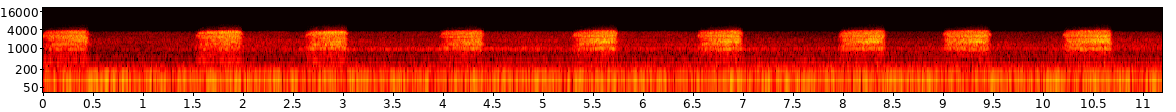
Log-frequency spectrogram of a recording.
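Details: Two owls at the Hideout at 4:49 AM on April 27, 2014, before dawn. Harsh breathy hisses repeat about every second, nine bursts in a loose rhythm over faint low background hum.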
